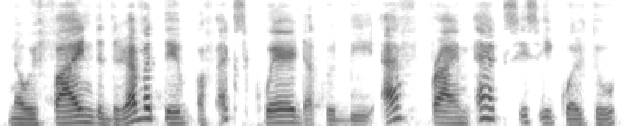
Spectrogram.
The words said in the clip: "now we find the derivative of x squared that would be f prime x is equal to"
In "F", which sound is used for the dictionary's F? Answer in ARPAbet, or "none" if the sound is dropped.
F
